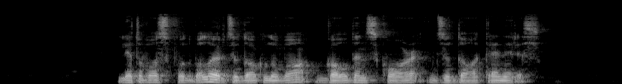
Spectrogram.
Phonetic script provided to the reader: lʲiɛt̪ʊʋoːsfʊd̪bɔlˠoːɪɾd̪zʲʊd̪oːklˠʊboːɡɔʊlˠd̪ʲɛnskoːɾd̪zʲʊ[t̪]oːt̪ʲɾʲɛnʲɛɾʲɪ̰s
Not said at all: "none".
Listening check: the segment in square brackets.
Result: d̪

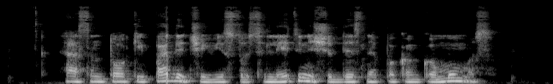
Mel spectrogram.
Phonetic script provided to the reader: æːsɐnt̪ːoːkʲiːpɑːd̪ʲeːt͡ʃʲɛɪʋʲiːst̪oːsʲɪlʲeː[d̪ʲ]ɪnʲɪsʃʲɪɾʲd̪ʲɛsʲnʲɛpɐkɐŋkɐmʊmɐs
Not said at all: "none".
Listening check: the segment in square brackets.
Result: t̪ʲ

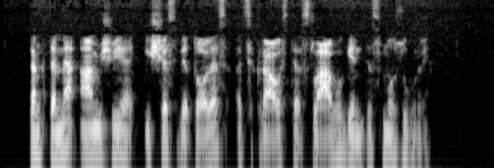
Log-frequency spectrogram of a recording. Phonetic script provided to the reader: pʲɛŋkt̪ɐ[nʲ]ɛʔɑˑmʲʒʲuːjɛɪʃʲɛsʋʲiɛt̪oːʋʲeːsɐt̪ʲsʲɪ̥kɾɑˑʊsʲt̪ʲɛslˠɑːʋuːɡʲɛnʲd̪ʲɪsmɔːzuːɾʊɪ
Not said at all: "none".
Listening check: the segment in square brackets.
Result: mʲ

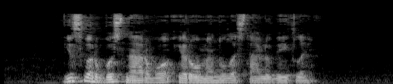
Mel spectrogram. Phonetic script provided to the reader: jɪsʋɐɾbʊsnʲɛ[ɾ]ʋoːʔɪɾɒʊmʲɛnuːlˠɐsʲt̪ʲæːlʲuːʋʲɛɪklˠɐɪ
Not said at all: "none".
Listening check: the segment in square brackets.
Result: ɾ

